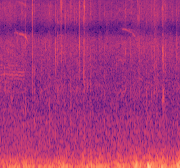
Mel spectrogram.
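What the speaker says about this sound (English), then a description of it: "And here comes the rain." Rain begins falling on a garden by a potted patio Bonanza peach tree, a soft steady broadband patter with low rumbling undertone, faint and even throughout.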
